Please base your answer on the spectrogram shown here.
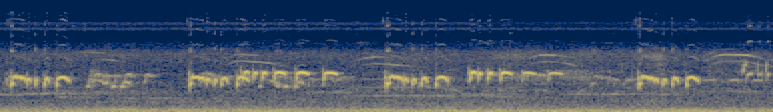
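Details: Local zebra dove, a recording meant to spur caged doves into singing and to lure wild ones; a run of short rolling, burred coo phrases, roughly one every second, some rising at the end, over faint hiss.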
